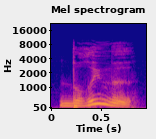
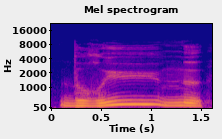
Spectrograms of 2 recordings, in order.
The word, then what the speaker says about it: brumeux: Brumeux. Okay, final X not pronounced, so you get this E and then U. Brumeux.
